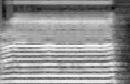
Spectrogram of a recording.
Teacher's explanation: عین الف زبر آ، آ میں الف مدہ ہے، الف خالی سے پہلے زبر ہو، الف مدہ ہوتا ہے، 2 حرکت کھینچ کے پڑھیں گے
